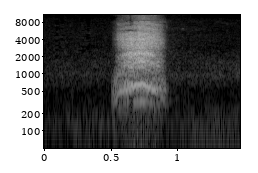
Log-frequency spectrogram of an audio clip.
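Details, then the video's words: Great horned owl giving one harsh, rasping screech, about half a second long and hissy rather than hooted, over a quiet background. "Great horned owl making sounds"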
